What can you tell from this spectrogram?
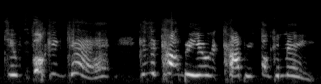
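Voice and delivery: high, loud British rant with mate; hammed-up Ospreay lecturing his rival; Ospreay impression. Co-host voicing Ospreay at Swerve, British accent. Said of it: "an Ospreay impression".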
